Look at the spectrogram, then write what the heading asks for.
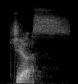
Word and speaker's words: just: Now, this is a really important point about the pronunciation, about the T in just. When we speak quickly, it will become silent.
